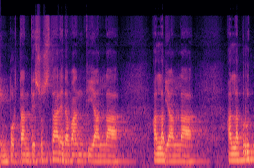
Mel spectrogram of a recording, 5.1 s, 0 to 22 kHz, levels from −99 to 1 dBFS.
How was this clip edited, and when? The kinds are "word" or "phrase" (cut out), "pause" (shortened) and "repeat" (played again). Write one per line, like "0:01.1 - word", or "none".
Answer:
0:03.3 - repeat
